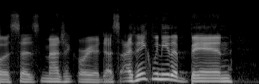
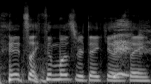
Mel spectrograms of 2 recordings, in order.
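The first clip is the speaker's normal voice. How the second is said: laughing; 6 semitones higher than usual. Real, not acted. Sister's boyfriend's jumpsuit, amused.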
